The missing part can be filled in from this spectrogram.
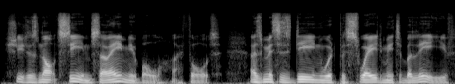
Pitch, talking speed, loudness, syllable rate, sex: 100 Hz, 210 wpm, -17 LUFS, 5.3 syllables/s, male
